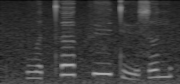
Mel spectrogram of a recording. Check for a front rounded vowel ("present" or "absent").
present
